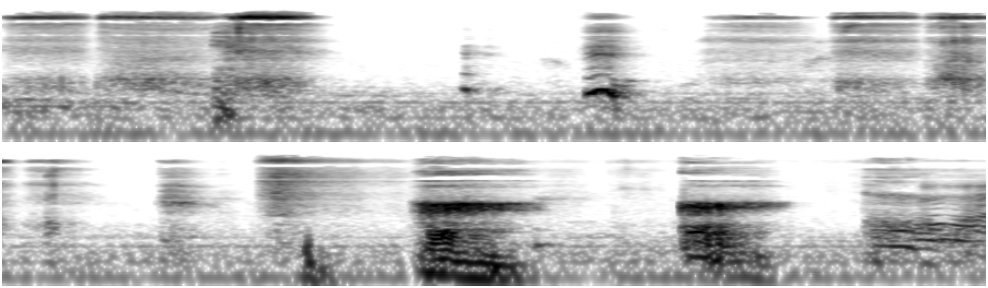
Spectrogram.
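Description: A baby's short, sharp angry huffs and grunts, about four bursts a few seconds apart, the two loudest near the end.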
